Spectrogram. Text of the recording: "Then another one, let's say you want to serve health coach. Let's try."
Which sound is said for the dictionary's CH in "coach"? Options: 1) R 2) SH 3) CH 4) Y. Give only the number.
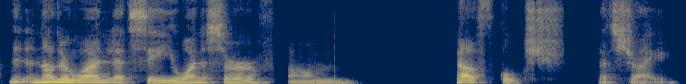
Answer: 3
